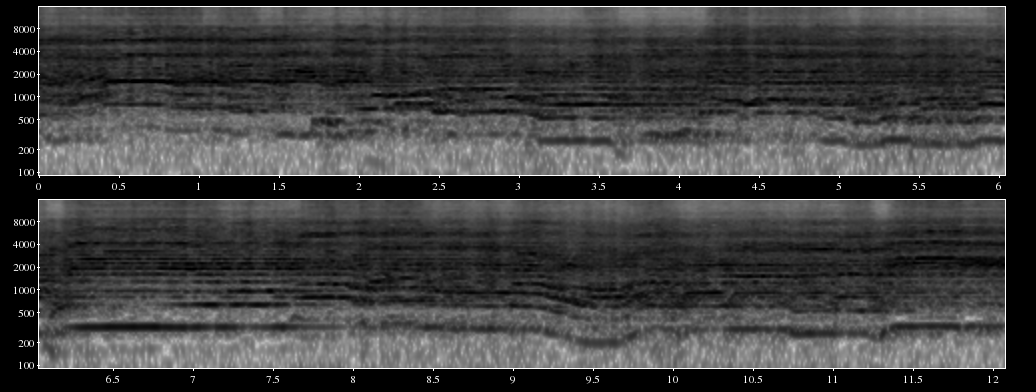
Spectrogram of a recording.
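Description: A man reciting the Qur'an in the melodic mujawwad style into a microphone, one continuous ornamented line of long held notes that bend and slide, with a long steady note in the middle and a falling glide near the end.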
